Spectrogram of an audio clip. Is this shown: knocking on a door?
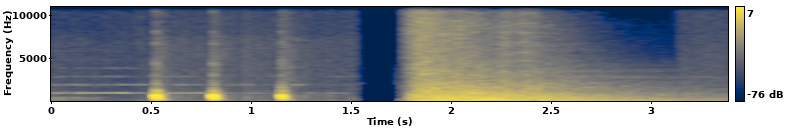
yes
